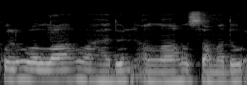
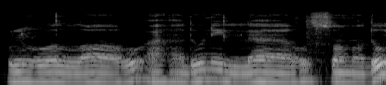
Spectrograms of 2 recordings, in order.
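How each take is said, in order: First: Ahadun is said apart from Allah, unlinked. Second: Ahad links into Allah through a 'ni' sound. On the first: The speaker calls it wrong. "ദുൻ എന്ന് പറയാൻ പാടില്ല" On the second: The speaker calls it right. "അങ്ങനെയാണ് പോകേണ്ടത്"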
